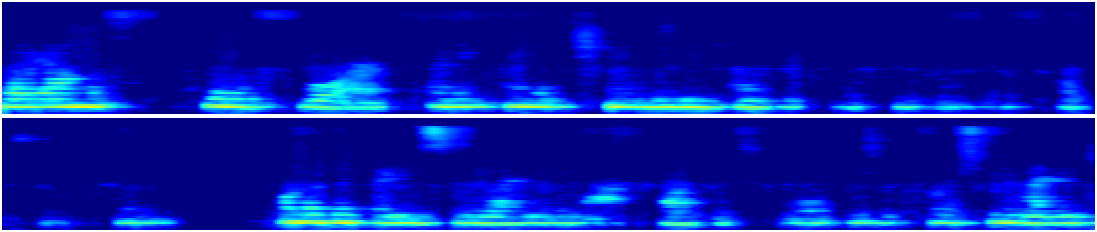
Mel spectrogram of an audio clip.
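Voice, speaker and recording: A woman with a dark, mellow tone and medium pitch speaks at a fairly quick pace, somewhat breathy and in a monotone, flat intonation, with big swings in loudness. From Massachusetts, South Shore near Boston. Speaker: healthcare practitioner. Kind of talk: lecture. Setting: medical office with audience. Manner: fast.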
